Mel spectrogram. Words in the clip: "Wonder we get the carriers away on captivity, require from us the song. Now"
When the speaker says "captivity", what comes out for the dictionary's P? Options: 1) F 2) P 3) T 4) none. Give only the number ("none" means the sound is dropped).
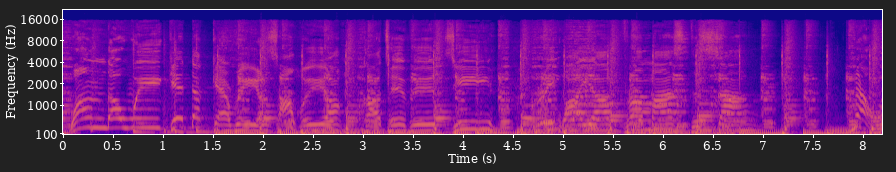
4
